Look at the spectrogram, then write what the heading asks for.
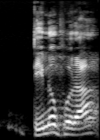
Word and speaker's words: Ctenophora: Dear students, here the pronunciation of टीनोफोरा इज टीनोफोरा, बट द in writing C is silent.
